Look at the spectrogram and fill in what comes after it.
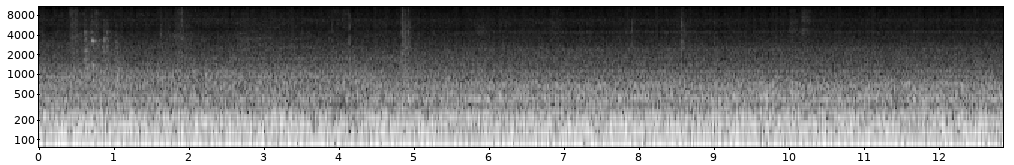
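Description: Steady low rumble of a moving train heard from inside the carriage, with a few faint clicks scattered through it.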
